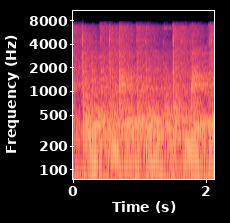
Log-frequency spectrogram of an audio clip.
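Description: Live improvised electronic downtempo music: a steady beat of crisp clicking percussion over sustained synth tones, with a brief drop in level right at the start.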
